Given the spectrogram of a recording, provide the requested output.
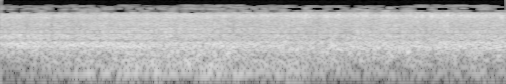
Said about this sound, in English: By evening, the Pequod, torn of her canvas and bare poles, struggled as sky and sea roared. The disabled mass, fluttering with the rags of canvas, left by the first fury of the tempest.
